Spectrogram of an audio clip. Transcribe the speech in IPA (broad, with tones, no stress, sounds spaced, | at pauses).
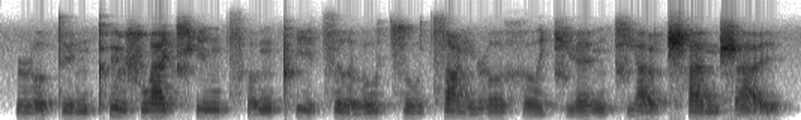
ɻ ɤ̰˨˩ t̪ y˨˦ n pʰ y˥˨ ʂ w ä˦ t͡ɕʰ i˦ n t͡sʰ ɤ̰˨˩ ŋ t̪ʰ i˥˨ t͡s ɹ̩˥˨ l u˦ t͡s u˨˦ t͡s ɑ˥˨ ŋ ɻ ɤ˦ x ɤ˨˦ t͡ɕ ɥ ɛ˨˦ n t͡ɕ j ä̰˨˩ ʈ͡ʂʰ a˦ n ʂ a̰˨˩ ɪ̯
